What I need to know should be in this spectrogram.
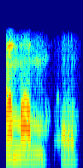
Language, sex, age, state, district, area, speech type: Sanskrit, male, 30-45, Karnataka, Vijayapura, urban, conversation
